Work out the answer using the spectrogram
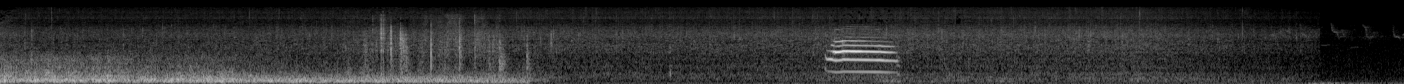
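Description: Cartoon rain sound effect, heavy with a low rumble at first, dropping suddenly to lighter rain about five seconds in and fading away near the end. A cartoon cat meows once, loudly, about eight seconds in.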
